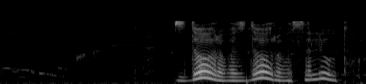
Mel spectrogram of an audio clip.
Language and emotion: Russian, positive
